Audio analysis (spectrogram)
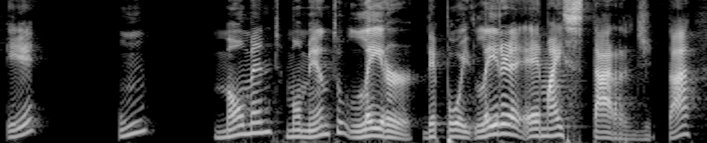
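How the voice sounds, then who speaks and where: A man with a Brazilian Portuguese accent teaching an English lesson, explaining in Portuguese and slowly repeating English words to drill pronunciation. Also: a little high.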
